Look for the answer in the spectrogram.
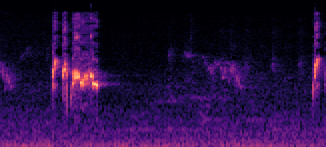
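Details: Lively red-whiskered bulbul kept as a cage bird gives a quick, bright warbling phrase of tumbling chirps, then near silence, and starts another phrase at the very end.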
